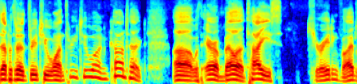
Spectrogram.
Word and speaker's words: Thaïs: It's Thaïs, right? Yeah, correct. All right, cool. We'll geek out on that in a second. So yeah, it is episode 321 contact with Arabella Thaïs, Curating Vibes.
